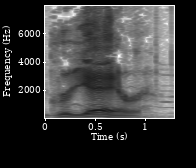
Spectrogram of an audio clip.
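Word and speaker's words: Gruyère: I believe it's pronounced Gruyere. – Okay. Well. – But that's the problem with the rhyme, is we're here. Gruyere does not rhyme with here.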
